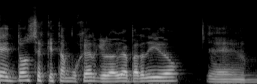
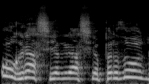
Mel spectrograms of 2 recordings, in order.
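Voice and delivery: very high, imploring, pleading cry; 12 semitones higher than usual. The wretched woman falls to her knees, exclaiming. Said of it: "exclamó la miserable cayendo de rodillas".

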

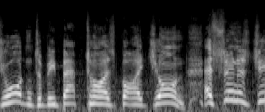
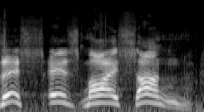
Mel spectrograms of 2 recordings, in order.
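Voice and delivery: booming megaphone-like, commanding, lion-like proclaiming voice. Speaker retelling the voice from heaven: God's voice like a megaphone. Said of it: "like a megaphone voice".

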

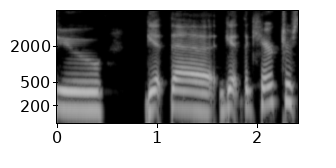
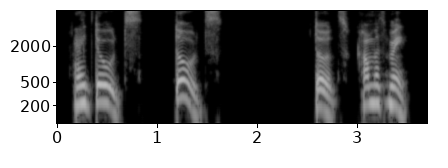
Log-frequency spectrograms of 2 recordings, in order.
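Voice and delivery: cartoonish put-on game-character voice. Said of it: "That was my Seuss impression".

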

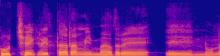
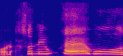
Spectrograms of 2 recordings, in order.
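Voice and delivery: play-acted very high, shrill yelling. Describing how the speaker's mother yells, imitating mother yelling. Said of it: "mi madre gritando así".

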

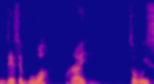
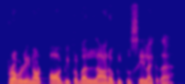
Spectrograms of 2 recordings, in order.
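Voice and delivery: usual speaking voice

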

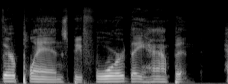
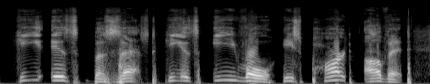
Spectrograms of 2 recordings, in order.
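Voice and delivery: usual speaking voice

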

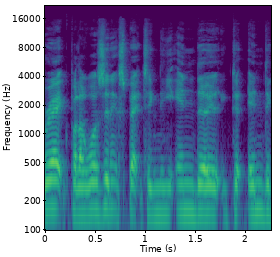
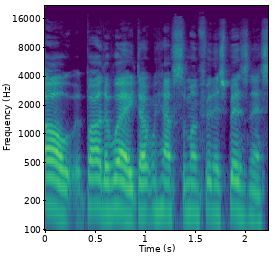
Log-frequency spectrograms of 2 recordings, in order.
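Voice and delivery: mock sugary, cute, adorable sweet delivery. Retelling a game character's line: imitating a sweet, adorable tone. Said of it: "sweet and adorable and like".

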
